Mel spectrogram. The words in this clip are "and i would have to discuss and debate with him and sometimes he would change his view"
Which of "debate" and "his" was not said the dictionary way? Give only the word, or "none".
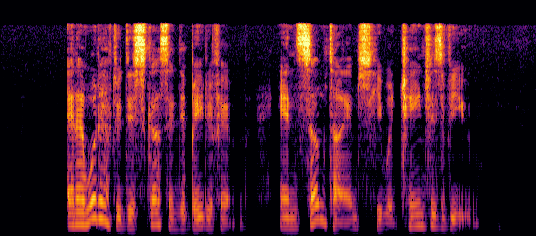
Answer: none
